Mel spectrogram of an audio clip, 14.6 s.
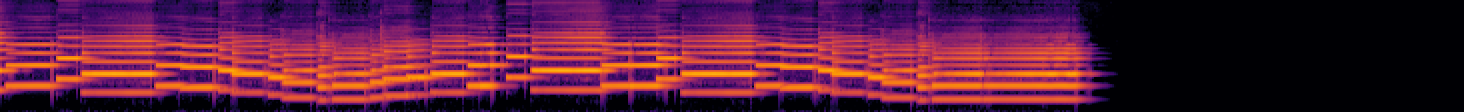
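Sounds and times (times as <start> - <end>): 
polska folk dance tune: 0.0 - 10.8.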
